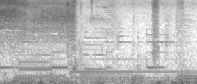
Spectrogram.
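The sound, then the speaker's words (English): A spray paint can hisses in a long, loud burst, then gives a few shorter spurts, with a steady low hum underneath. “That's what spray paint's for.”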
